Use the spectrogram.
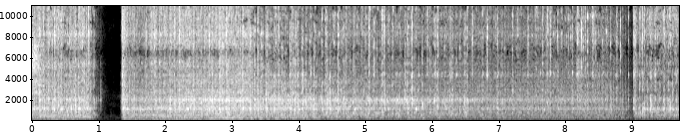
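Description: A sewing machine stitching down the side pocket of a caddy bag runs in a steady, continuous whir. It stops briefly near the start, then resumes and hums evenly at close range, with no voices.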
